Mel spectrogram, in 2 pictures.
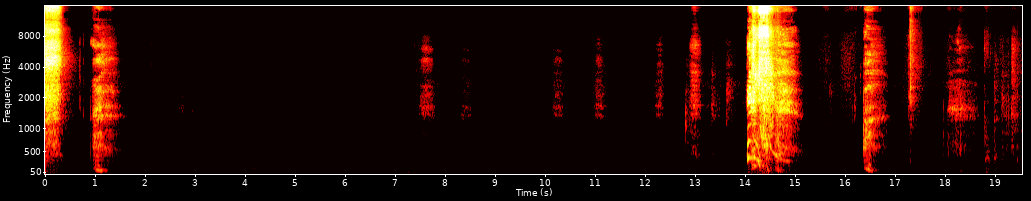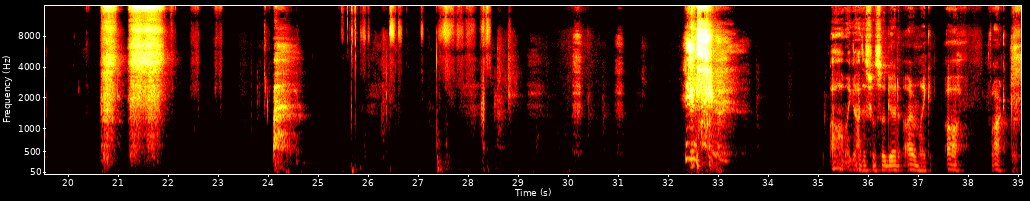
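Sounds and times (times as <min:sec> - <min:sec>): man sneezing: 0:00.0 - 0:00.4, 0:14.0 - 0:15.1, 0:16.4 - 0:16.8, 0:20.6 - 0:22.0, 0:24.1 - 0:24.6, 0:32.3 - 0:33.5, 0:38.7 - 0:39.0
short breaths: 0:00.0 - 0:00.4.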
